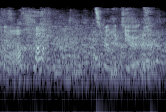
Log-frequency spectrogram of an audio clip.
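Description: Chatter of people talking, with voices overlapping.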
